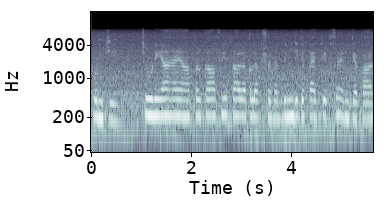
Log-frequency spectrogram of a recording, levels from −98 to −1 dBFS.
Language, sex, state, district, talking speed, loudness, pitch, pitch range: Hindi, female, Haryana, Rohtak, 160 wpm, -15 LUFS, 205 Hz, 195-210 Hz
